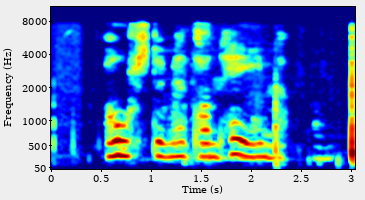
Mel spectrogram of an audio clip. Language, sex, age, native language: Icelandic, male, 10, Icelandic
